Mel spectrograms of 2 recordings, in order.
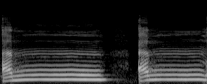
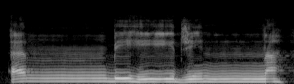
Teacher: الكز أن أقول أم وأضغط على شفتي · Shown in: first take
